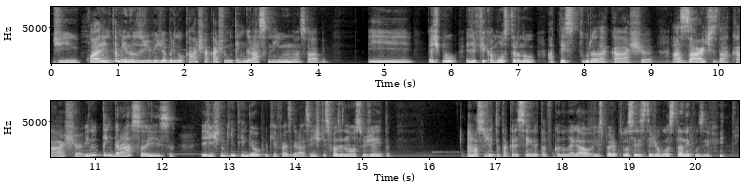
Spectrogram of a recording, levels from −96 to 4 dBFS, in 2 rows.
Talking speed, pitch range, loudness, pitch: 185 wpm, 125-185 Hz, -20 LUFS, 150 Hz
